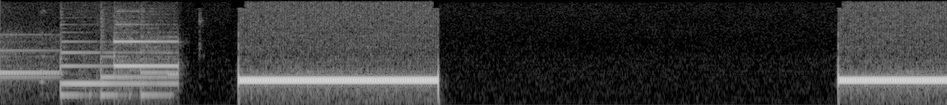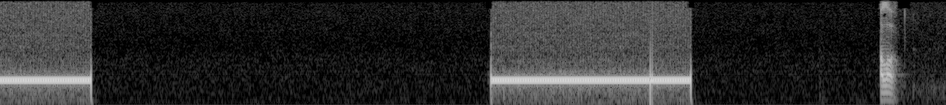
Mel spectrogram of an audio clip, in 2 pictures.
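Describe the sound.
A telephone line tone plays while a call is transferred: three long, steady, mid-pitched beeps with hiss, each about two seconds and separated by silence, after brief talk at the start.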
